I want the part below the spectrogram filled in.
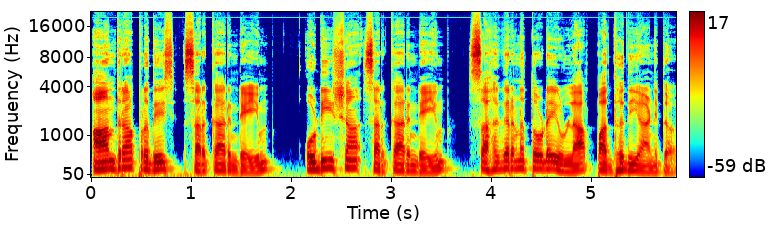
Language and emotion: Malayalam, neutral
